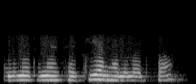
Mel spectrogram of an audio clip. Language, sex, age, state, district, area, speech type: Maithili, female, 18-30, Bihar, Madhepura, rural, conversation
